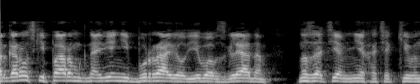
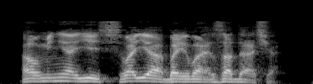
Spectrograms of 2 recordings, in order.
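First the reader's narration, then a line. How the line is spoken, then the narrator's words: Angry, curt. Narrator (Russian): зло отрезал полубой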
